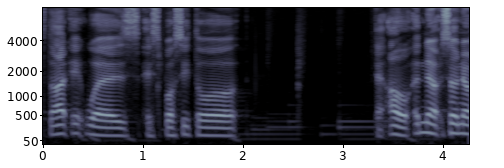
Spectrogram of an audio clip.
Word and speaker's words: Esposito: Um and then if uh you can pronounce the s like a z if you want to.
